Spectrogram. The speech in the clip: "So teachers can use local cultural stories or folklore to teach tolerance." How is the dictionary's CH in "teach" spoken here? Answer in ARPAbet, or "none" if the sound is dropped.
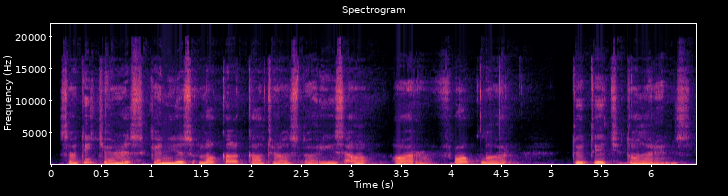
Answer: CH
